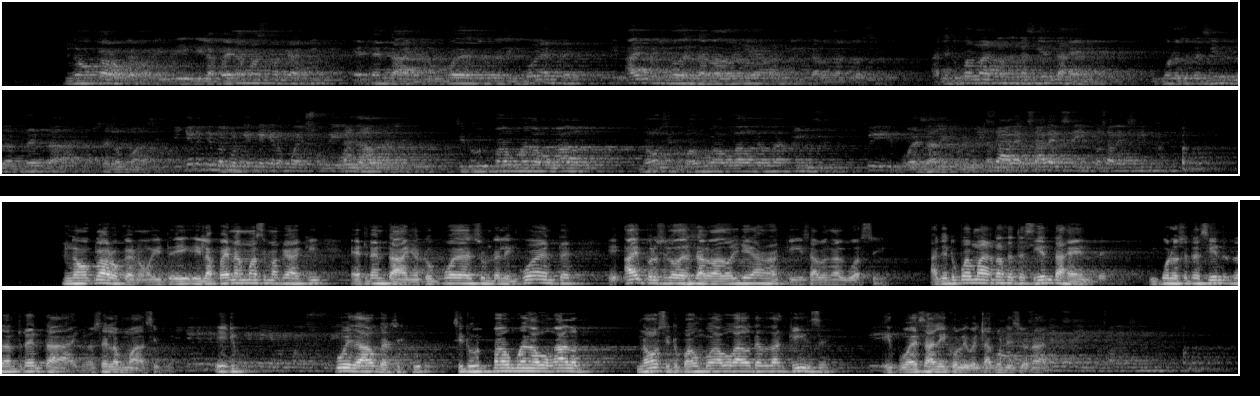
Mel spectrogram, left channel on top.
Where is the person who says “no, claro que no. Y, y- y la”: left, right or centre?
Right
